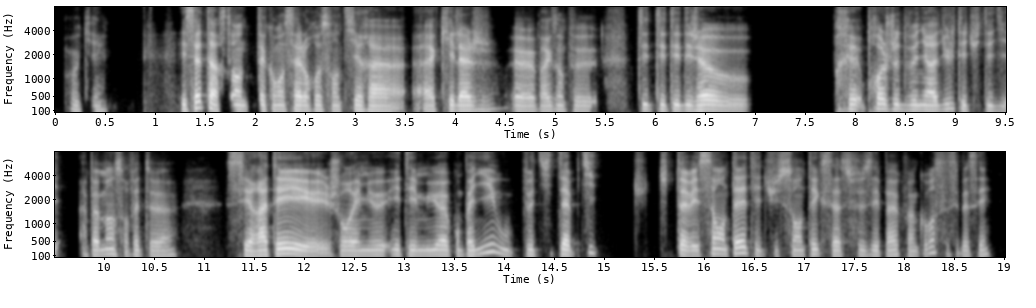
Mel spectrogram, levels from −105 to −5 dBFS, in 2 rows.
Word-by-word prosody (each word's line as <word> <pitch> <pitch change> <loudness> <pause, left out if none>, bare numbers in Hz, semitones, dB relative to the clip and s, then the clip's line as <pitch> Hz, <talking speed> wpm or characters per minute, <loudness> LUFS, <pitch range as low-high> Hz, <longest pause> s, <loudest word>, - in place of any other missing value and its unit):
OK. 120 -3 -11 0.9
Et 135 - +2
ça 170 +4 +8
tu - - +4
as - - +11
ressen 130 -2 +1
tu 135 - +3
as - - +1
commencé 125 0 -1
à - - +8
le 120 - +4
ressentir, 125 0 -2
heu, 115 0 +3
à - - 0
quel 125 -1 +1
âge? 125 +2 +3 0.2
Heu, 115 -1 +2
par 115 0 -2
exemple, 120 0 -5
heu, 120 0 -5 0.4
tu - - -3
é - - -1
tu 135 +1 -3
étais 130 0 0
déjà 130 +1 +6
au, 120 -1 -3 0.8
très 140 0 0
proche 145 -2 +2
de 140 - +2
devenir 130 -1 0
adulte 135 +4 0
et 125 - -1
tu - - -8
t'es 120 - -5
dit: 115 - -11 0.2
«Ah 145 - -15
bah, 125 0 0
mince 140 +1 -3
en - - -9
fait, 130 -2 -7
heu, 120 0 -5 0.5
c'est 125 - 0
raté 125 -1 +6
et - - -4
j'aurais 125 -1 -1
mieux 125 +1 -5
été 125 -1 -3
mieux 130 +1 -1
accompagné», 130 - -2
ou 140 -9 -8
petit 135 +2 -5
à 130 - +4
petit 175 +4 -8 0.3
tu - - -16
t - - -6
t'avais 125 -2 +3
ça 150 +3 0
en 140 - -1
tête 160 +2 +1
et 125 - -7
tu 120 +1 -10
sentais 130 +3 -4
que - - -9
ça 120 - -3
se - - -9
faisait 125 -1 -8
pas? 125 +1 -4
Enfin, 115 -3 -10
comment 175 +9 -8
ça 135 - -15
s'est - - -15
passé? 130 +3 -9
125 Hz, 225 wpm, -21 LUFS, 120-135 Hz, 0.9 s, as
